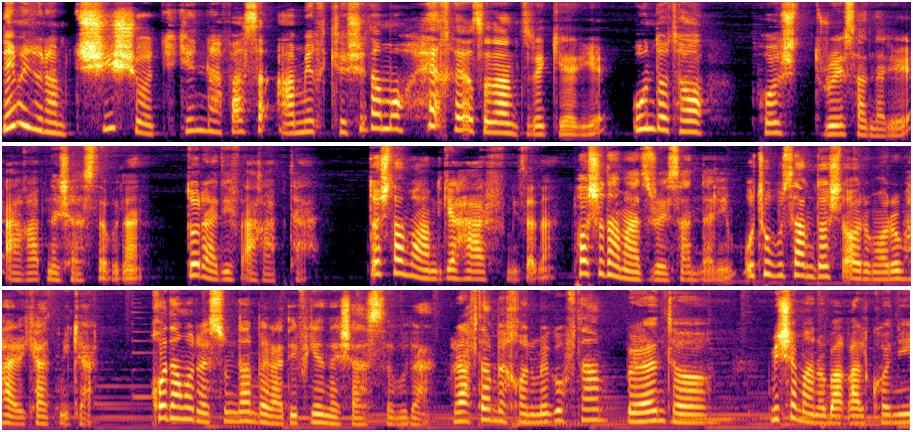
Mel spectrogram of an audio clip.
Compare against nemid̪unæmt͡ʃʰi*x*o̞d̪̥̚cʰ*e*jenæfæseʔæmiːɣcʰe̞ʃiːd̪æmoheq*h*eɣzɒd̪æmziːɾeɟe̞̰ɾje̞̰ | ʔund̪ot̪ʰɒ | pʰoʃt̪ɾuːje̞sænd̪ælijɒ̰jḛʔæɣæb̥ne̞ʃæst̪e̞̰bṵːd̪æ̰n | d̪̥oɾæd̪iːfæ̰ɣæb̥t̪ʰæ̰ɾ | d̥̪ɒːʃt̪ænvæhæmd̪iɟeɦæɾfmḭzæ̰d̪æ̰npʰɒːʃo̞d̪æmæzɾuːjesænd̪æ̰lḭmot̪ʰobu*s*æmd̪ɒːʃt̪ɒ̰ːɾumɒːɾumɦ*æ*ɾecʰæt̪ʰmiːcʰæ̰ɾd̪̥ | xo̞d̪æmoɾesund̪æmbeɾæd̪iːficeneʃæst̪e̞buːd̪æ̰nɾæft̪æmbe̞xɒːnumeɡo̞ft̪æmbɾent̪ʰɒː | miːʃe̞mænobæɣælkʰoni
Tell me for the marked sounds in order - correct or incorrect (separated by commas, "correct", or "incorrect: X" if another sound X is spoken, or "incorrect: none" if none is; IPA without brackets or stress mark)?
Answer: incorrect: ʃ, correct, correct, correct, correct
